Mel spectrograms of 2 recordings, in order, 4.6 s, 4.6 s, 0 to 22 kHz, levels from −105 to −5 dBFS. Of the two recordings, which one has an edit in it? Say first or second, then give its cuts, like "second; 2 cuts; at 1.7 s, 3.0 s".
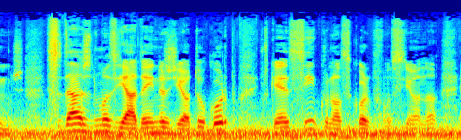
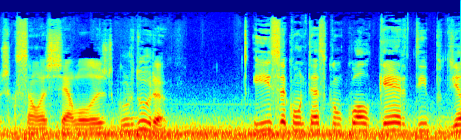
first; 1 cut; at 2.6 s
